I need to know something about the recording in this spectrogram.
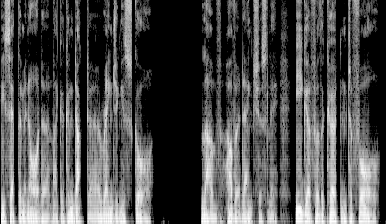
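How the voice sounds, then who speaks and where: Very deep, husky male story narrator. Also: expressive, moderate pace, dry recording, clean studio sound. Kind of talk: scripted dramatic narration of a detective story.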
